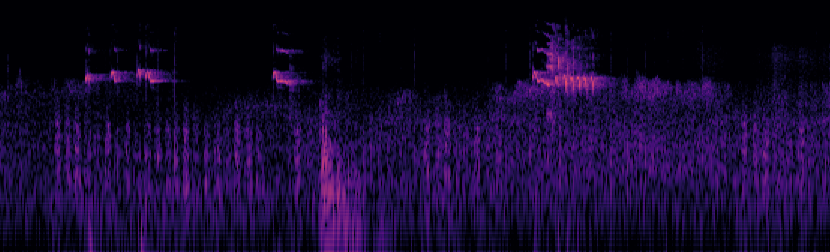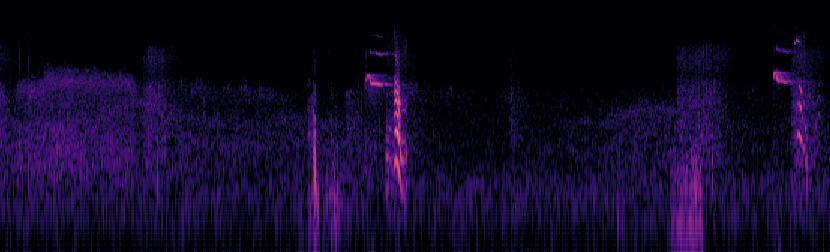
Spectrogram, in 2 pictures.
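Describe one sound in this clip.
A coyote's paws scrabble and scrape on rock.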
